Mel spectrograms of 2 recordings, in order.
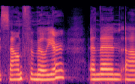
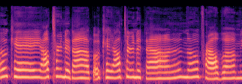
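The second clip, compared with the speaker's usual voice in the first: obliging waiter; 6 semitones higher, 8 dB louder than usual. Retold or imitated. Waiter obliging every request.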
